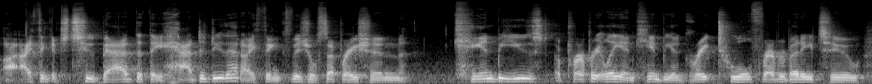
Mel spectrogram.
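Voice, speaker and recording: A man giving casual, opinionated commentary in a conversational, emphatic way. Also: on the low side. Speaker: commentator reacting to a news segment.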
